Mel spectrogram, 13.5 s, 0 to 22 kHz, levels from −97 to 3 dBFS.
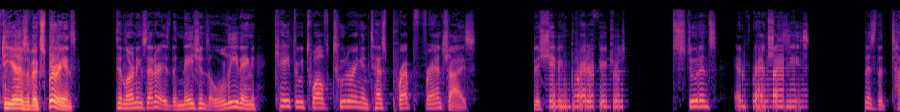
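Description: From 0.07 to 0.89 s the opening has a harsh, crackling edge on its loudest moments. This is microphone overload: the input likely ran about 8 dB past the converter's ceiling, flattening the tops of roughly a tenth of the waveform. Unlike a codec artefact, the distortion tracks the peaks.

Alongside it come three instances of microphone volume stepped down. Voice and background drop together in a single step, by about 3 dB at 0.09 s, about 8 dB at 1.08 s and about 2 dB at 2.1 s. This is likely the call software cutting the device gain in reaction to the overload. A fade would slide, but these are instant.

Four times, speech resumes abruptly after silence with its first sounds missing. This is the clipped start after a pause, which occurs at 1.44, 7.66, 9.78 and 12.64 s. Each time, about 0.31 to 0.35 s is lost after a pause of 0.32 to 0.55 s while the output device wakes.

From 8.19 to 9.67 s and again from 11.11 to 12.52 s, the voice turns into a rigid metallic buzz pinned at 200 Hz. 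This is robotic sound from repeated short buffers. The software is likely looping 5 ms chunks, which matches that pitch, and most of the real audio in those spans is skipped. The fixed pitch distinguishes it from clipping distortion.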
